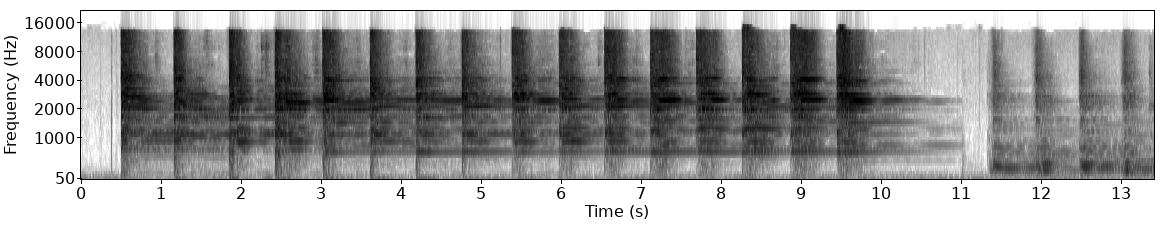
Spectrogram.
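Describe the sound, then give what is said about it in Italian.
A church bell rings in a steady series of loud, resonant strikes, each ringing into the next, followed by a quicker, brighter run of bell tones near the end. No voices. “Suonate sta campana, suonate sta campana.”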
